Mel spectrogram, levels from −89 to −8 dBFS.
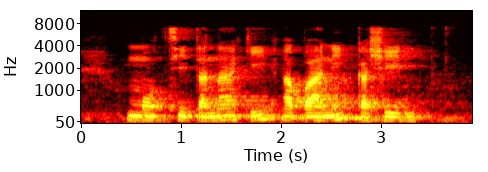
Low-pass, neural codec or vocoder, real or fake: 7.2 kHz; none; real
